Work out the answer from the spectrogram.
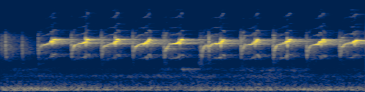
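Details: Plain prinia, called klik-klik bird locally, giving a steady series of rising buzzy notes, about three per second, continuing through the whole stretch over a low background hum.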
